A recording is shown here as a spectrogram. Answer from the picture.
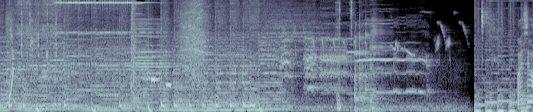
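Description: Jingle music of a TV show's sponsor ident, fading out over the last few seconds before studio sound cuts in suddenly about seven seconds in.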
